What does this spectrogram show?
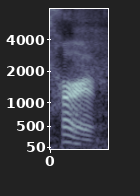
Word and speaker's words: herb: they left uh the the proper is Herb ey butterfly awesome it's pronounced herb please her I made three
